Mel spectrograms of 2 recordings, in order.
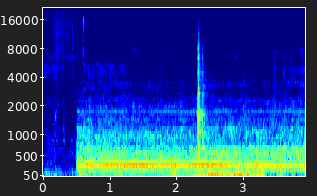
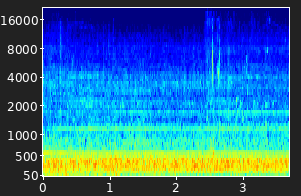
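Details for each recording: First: Intex SX3000 sand filter pump after installation: steady hum with churning, bubbling water like a jacuzzi; air bubble trapped in filter housing won't escape near the fitting underneath. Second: Intex SX3000 sand filter pump with sock inserted all the way to the bottom: steady, even motor hum and water rush, no rattles or surging; earlier made a weird noise with sock in, now running normally.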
